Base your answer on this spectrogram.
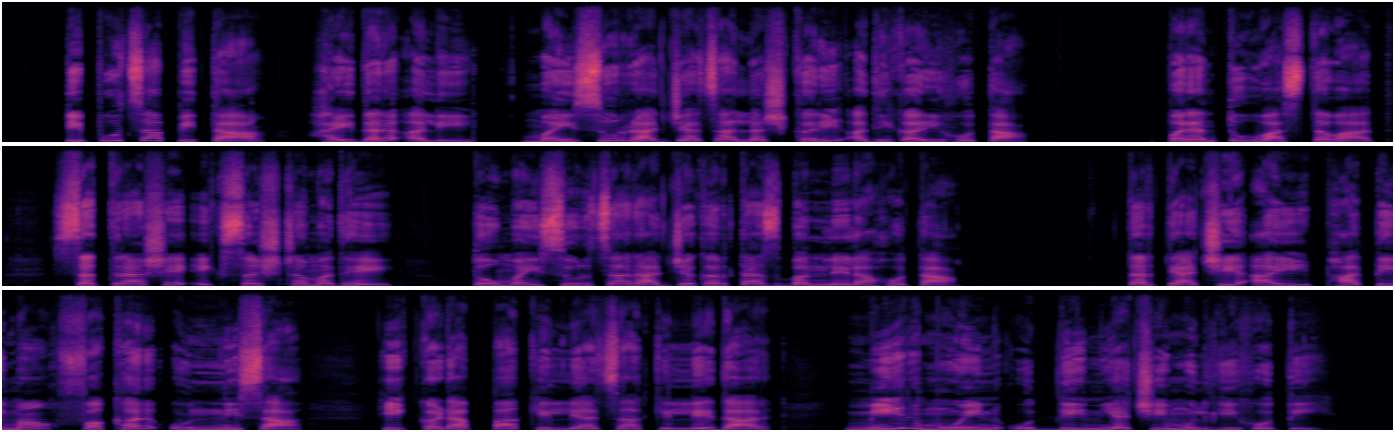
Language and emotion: Marathi, neutral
